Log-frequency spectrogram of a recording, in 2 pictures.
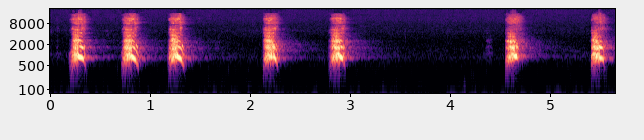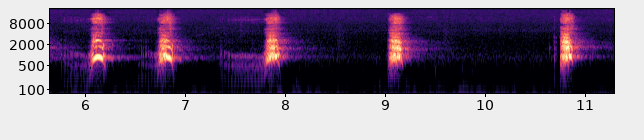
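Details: Small dog barking: short sharp yaps, mostly single, some in quick pairs or triplets, spaced irregularly with brief silences between them, clean with no other sounds.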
